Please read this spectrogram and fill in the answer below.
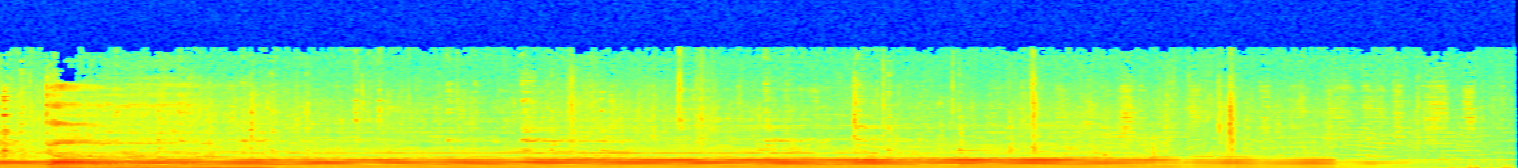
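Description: Hand-pumped harmonium holding a steady reed drone chord, with a woman's voice gliding into and holding a final low note that ends about three seconds in. The drone then carries on alone and fades out near the end as the song closes.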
